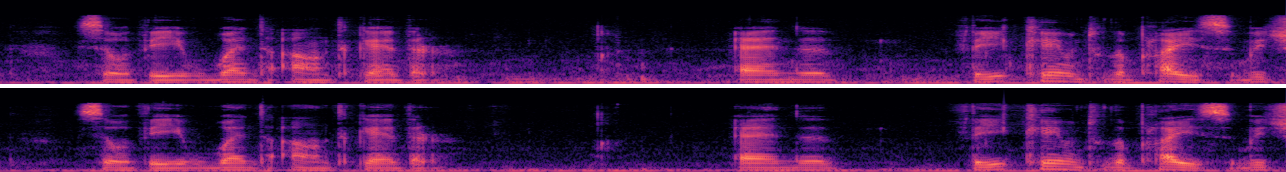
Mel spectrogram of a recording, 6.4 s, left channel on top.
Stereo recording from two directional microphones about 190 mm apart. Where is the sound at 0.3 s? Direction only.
45° right (ahead or behind).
